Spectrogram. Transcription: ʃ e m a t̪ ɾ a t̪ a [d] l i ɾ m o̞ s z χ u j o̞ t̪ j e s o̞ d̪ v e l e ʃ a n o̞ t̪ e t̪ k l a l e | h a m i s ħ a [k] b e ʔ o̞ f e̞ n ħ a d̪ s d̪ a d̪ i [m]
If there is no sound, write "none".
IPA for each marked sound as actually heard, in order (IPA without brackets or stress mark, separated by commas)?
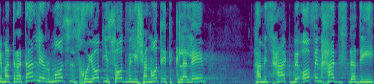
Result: n, k, none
